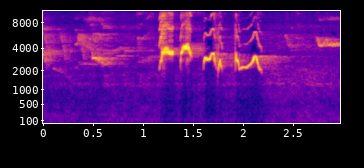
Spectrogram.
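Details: White-rumped shama song played to provoke other shamas into singing: a burst of loud, bright whistled and slurred notes around the middle, with rising and falling sweeps, preceded and followed by softer high twittering.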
